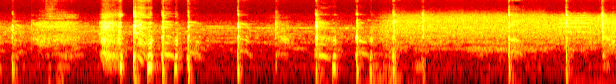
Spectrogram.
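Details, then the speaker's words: Deliberately recorded real dry cough. Repeated short, sharp, unproductive coughs with throat clearing and laughter during a cough challenge. "কাশি হচ্ছে কিন্তু মানে শুকন"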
